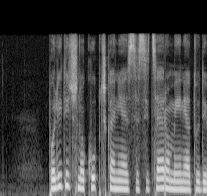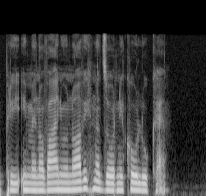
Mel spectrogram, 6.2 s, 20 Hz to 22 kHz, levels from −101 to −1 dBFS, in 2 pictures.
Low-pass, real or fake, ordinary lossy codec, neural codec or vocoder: none; real; none; none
